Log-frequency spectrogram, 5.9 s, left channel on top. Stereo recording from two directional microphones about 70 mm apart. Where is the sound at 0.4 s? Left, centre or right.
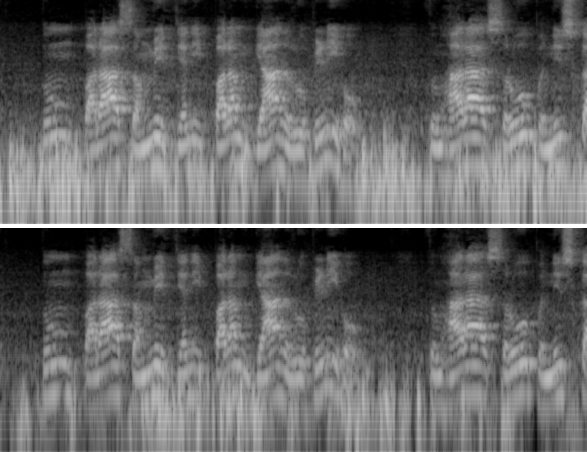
Right.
